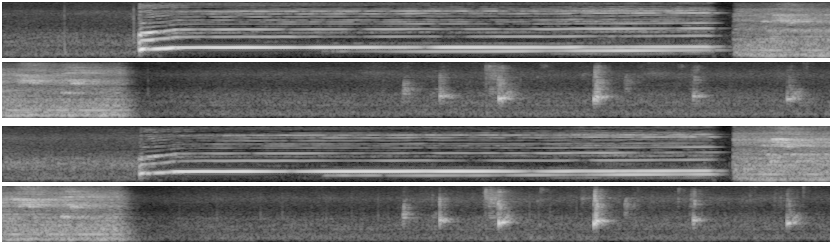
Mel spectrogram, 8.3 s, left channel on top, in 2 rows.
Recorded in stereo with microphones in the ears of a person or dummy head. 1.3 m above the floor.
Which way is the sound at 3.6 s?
40° right (ahead or behind).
